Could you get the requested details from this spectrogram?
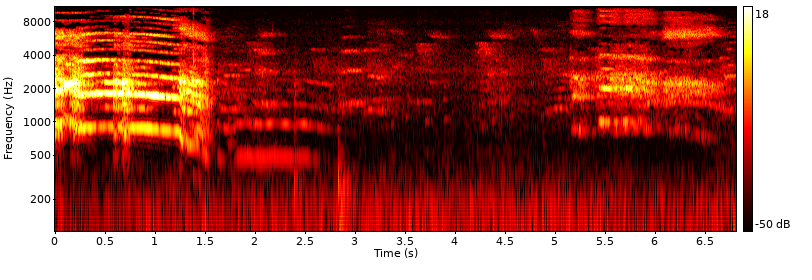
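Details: A Black Buff Orpington rooster gives a loud, harsh, drawn-out crow that breaks off sharply, followed by faint calls and a softer second crow.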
